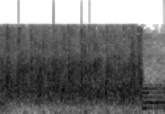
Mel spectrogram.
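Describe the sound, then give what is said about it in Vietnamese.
An audience at a Buddhist dharma gathering applauds in a loud, dense wash of steady clapping for about two seconds, then it cuts off abruptly and a quieter tone lingers at the end. “Xin tán thán chung cho chàng pháo tay hay là Phật.”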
